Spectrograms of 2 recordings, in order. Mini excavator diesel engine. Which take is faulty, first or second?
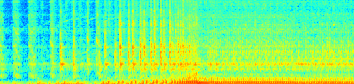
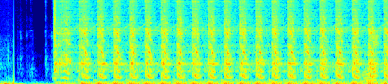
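second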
